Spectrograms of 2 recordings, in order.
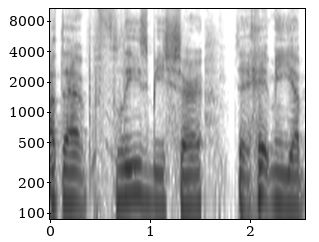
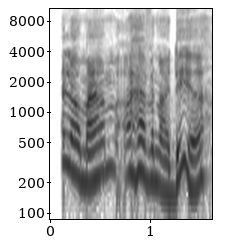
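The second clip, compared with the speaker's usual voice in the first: high, lightly put-on posh British accent; a mock upper-class British accent, pitched up; 10 semitones higher, 4 dB louder than usual. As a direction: play at being a posh Brit greeting a mogul. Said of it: "Why are you speaking in that accent?".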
